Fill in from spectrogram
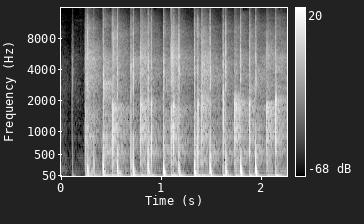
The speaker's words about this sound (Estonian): Mati Koorep, Eesti absoluutselt legendaarseim võrkpallikohtunik, seitsekümmend viis. palju õnne, teeme aplausi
